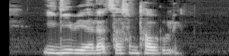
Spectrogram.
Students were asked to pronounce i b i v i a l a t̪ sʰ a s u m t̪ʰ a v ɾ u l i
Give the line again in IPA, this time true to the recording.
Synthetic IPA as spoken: i ɡ i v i a ɾ a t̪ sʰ a s u m t̪ʰ a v ɾ u l i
